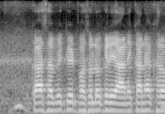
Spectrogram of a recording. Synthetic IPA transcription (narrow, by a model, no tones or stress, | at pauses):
kasəbikiːʈ̚pʰəsəlokeliaɽ̃ikanjakʰəɾə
